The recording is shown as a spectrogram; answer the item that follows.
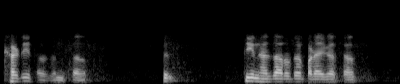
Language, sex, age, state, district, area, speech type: Urdu, male, 30-45, Uttar Pradesh, Gautam Buddha Nagar, rural, conversation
